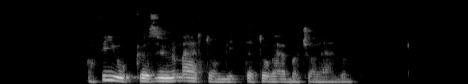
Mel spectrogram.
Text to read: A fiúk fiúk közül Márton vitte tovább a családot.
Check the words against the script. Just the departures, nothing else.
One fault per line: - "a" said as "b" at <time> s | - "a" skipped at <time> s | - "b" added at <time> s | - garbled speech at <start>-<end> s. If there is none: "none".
- "fiúk" skipped at 1.4 s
